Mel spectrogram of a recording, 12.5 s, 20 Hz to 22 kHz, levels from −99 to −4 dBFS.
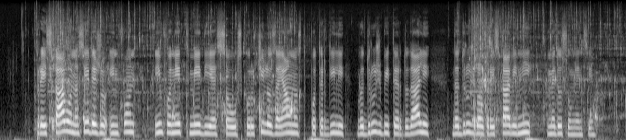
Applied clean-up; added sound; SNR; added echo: none; Liquid; 13 dB; none.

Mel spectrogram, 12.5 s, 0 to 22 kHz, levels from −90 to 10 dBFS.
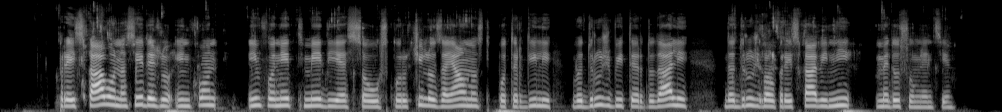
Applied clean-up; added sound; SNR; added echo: neural mask model Resemble Enhance denoiser.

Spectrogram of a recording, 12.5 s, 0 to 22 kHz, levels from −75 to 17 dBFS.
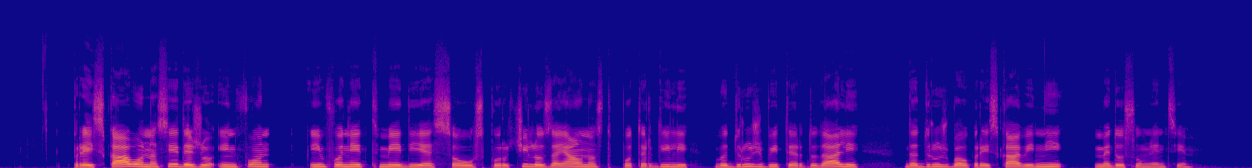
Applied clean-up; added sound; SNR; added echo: none; none; none; none.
